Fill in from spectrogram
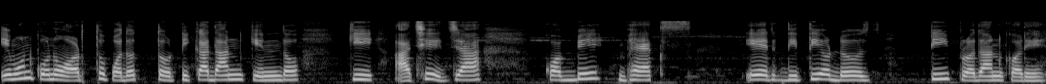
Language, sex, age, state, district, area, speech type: Bengali, female, 60+, West Bengal, Paschim Medinipur, rural, read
